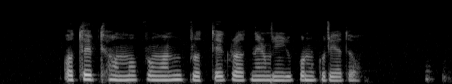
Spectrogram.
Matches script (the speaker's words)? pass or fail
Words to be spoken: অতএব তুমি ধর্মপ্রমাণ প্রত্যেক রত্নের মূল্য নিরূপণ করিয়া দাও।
fail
